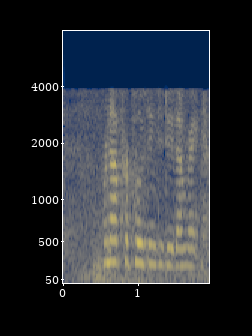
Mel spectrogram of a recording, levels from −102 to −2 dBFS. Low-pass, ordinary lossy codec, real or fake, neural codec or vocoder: 7.2 kHz; AAC, 16 kbps; fake; codec, 16 kHz in and 24 kHz out, 0.8 kbps, FocalCodec, streaming, 65536 codes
